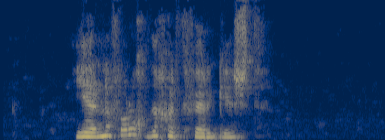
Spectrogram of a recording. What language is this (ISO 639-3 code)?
kab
